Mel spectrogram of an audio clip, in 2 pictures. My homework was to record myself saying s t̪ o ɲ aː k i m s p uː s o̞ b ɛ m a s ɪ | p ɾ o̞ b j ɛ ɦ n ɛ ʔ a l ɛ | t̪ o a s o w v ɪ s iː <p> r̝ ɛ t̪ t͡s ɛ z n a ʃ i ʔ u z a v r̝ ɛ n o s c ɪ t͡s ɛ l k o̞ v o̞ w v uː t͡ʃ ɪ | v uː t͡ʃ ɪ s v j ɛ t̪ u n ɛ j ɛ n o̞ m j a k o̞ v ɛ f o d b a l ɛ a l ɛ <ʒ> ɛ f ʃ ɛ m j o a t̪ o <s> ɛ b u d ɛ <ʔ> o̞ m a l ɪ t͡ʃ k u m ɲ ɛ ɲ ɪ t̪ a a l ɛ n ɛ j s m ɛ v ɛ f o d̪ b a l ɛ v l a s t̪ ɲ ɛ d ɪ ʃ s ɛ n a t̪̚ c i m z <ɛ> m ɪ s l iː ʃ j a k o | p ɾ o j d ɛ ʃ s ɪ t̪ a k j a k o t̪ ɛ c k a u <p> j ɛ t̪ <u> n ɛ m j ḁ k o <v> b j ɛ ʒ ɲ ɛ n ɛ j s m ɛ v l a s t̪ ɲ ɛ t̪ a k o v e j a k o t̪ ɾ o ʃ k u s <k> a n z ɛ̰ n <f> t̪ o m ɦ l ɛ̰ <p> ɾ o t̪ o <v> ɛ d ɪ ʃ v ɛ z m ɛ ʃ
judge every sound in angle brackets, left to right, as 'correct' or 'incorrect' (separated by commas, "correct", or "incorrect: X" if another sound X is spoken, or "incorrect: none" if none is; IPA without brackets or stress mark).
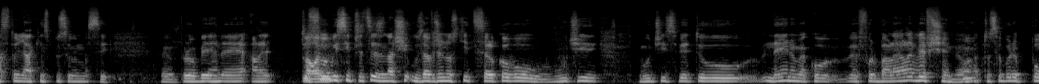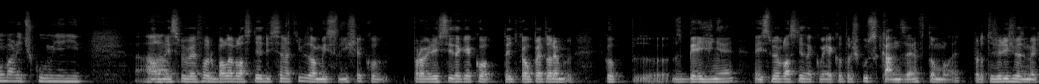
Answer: correct, incorrect: v, correct, incorrect: p, incorrect: a, correct, incorrect: o, incorrect: z, correct, correct, correct, incorrect: ʒ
